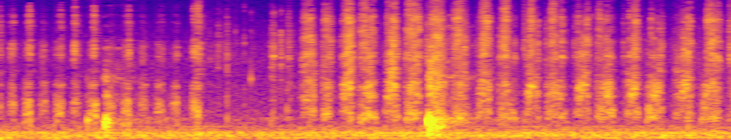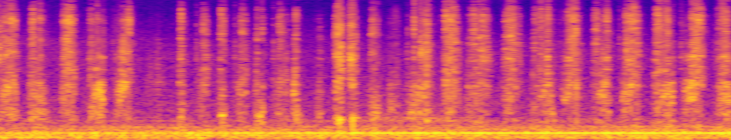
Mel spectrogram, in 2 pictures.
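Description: A scratch-off lottery ticket being scratched, its coating scraped away in quick repeated strokes, about six a second, over a low steady hum. A short, louder sound comes about three seconds in.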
